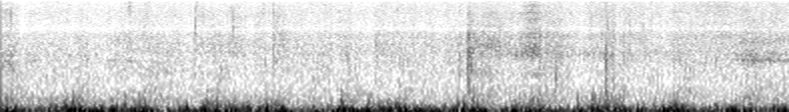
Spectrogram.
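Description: Steady footsteps walk along the hard floor of an empty, deserted corridor, each step a dull thud in an even rhythm, with a low echoey hum behind them and no voices.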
